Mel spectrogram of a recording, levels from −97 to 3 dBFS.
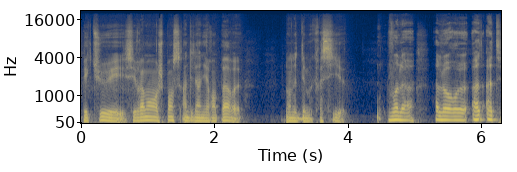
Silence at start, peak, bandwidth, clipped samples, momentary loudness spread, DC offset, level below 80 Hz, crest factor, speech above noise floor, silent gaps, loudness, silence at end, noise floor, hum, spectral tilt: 0.05 s; -2 dBFS; 16.5 kHz; under 0.1%; 12 LU; under 0.1%; -40 dBFS; 16 dB; 39 dB; none; -18 LUFS; 0 s; -56 dBFS; none; -5.5 dB/octave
